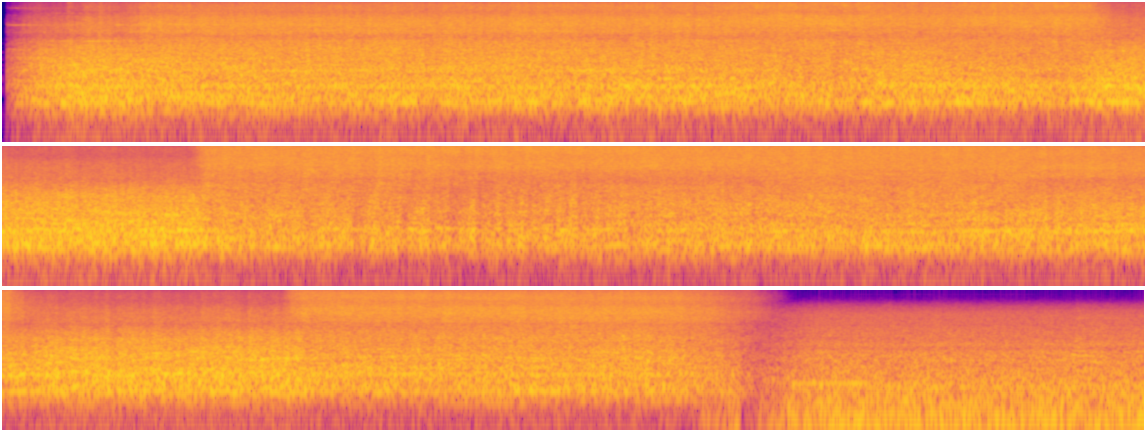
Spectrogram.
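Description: A Japanese steam locomotive on its final run before retirement, heard as a loud, continuous roar and hiss of the moving train that holds steady for over twenty seconds, then drops abruptly to a quieter rumble near the end.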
